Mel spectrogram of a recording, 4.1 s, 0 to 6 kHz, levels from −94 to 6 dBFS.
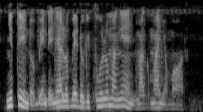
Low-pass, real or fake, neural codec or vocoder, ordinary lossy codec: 5.4 kHz; real; none; AAC, 24 kbps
